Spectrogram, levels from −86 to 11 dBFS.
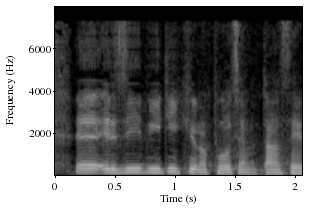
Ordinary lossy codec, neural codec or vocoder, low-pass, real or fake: none; codec, 16 kHz, 1.1 kbps, Voila-Tokenizer; none; fake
